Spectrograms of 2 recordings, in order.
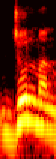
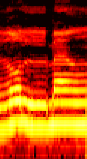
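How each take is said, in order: First: The word begins with a 'j' sound. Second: The word begins with a 'z' sound. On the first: The speaker calls it wrong. "বলা যাবে না" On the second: The speaker calls it right. "জিহ্বার আগা দাঁতের আগা য উচ্চারণ করতে হবে"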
